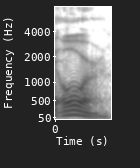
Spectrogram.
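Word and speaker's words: אור: Skin is literally almost the exact same word as light in Hebrew. It's pronounced the exact same. You say or, that's skin.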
